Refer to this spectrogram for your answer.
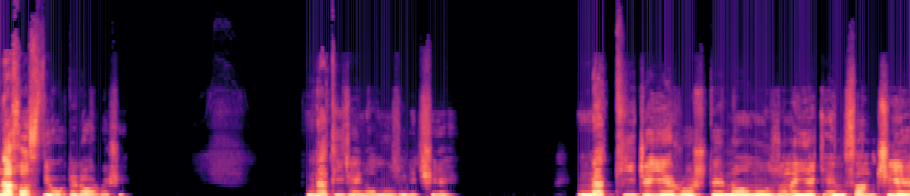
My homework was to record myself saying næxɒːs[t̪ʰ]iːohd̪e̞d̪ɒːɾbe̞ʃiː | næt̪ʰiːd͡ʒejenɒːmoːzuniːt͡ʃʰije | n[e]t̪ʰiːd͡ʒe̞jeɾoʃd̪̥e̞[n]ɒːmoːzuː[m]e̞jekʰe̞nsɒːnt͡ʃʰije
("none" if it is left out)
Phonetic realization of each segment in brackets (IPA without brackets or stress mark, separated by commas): t̪, æ, n, n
